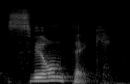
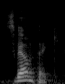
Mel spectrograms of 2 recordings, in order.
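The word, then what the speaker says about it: Świątek: Alltså att polackerna uttalar just det här. När det stavas sån här då Swiatek, som O-N.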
